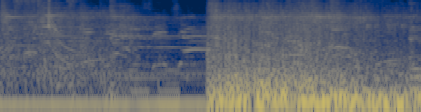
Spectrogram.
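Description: An anti-tank grenade detonates in the strategy game Men of War, a sudden loud boom about halfway through that gives way to sustained heavy rumble and debris noise over lighter battlefield sounds.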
